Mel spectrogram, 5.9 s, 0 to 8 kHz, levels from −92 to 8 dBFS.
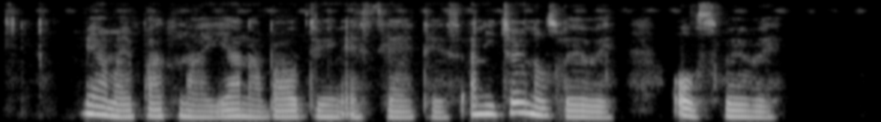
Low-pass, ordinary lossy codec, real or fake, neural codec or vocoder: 7.2 kHz; AAC, 48 kbps; real; none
